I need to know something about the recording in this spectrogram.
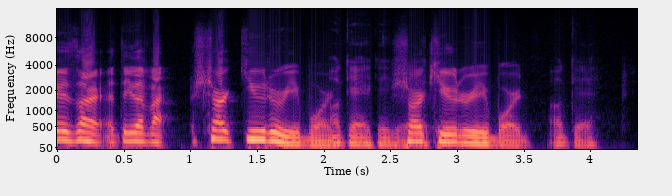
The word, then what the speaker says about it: charcuterie: her because it's a it's a very hard word to pronounce it's uh it it derives from it it derives from the French word uh from the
